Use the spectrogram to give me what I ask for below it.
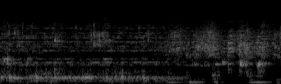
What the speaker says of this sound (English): I'm going to pour both of my bottles now into this demijohn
